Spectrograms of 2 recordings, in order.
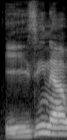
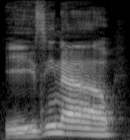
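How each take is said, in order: First: Said in the usual way. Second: Calming. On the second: Retold or imitated. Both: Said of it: "Be chill".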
